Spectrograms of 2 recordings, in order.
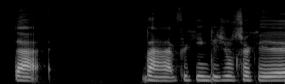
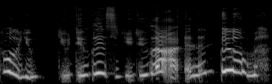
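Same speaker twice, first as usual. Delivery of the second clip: much higher, bright breezy sell; 14 semitones higher, 6 dB louder than usual. Pretend. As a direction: make it sound effortless and fun. Voicing easy app.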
